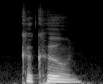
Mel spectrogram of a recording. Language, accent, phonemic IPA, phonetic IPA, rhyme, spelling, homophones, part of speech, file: English, US, /kəˈkuːn/, [kʰɘ̞ˈkʰu̟ːn], -uːn, cocoon, kokoon, noun / verb, En-us-cocoon.ogg
- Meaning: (noun) 1. The silky case spun by the larvae of some insects in which they metamorphose, protecting the pupa within 2. Any similar protective case; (verb) To envelop in a protective case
